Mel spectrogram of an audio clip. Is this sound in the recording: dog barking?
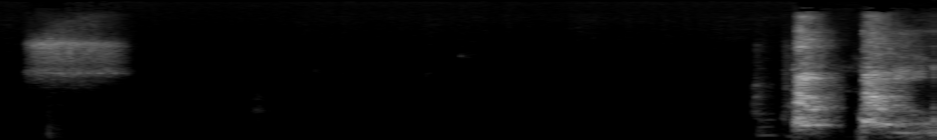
yes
